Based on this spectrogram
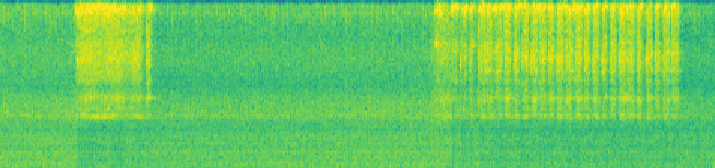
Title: Jaguar Clutch making noise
